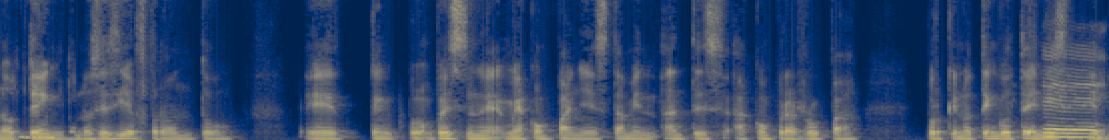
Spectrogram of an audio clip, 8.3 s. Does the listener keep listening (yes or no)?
no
